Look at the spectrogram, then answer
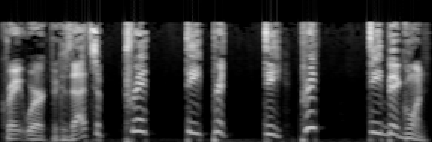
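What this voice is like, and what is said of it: Poor Larry David impression. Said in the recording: “worst Larry David impression”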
